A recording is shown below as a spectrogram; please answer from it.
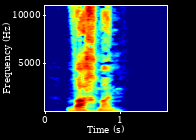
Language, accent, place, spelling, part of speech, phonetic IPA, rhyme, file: German, Germany, Berlin, Wachmann, noun, [ˈvaxˌman], -axman, De-Wachmann.ogg
- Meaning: 1. watchman, security guard 2. policeman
